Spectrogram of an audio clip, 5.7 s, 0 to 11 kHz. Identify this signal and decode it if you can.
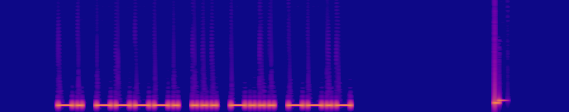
Morse code, heard as a keyed tone, about 25 wpm, 700 Hz. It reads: N9SBQ
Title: USA Call Signs - 5 Characters - 3x Character Spacing - 25wpm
